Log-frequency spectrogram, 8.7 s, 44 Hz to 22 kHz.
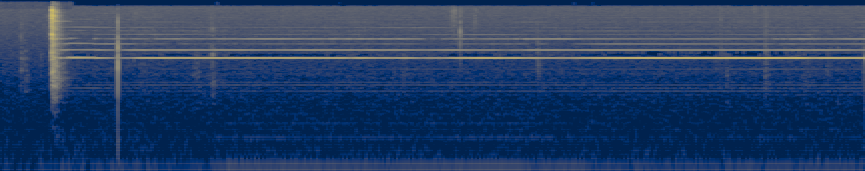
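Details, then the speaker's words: Olympia ESW 100-KSR typewriter terminal with power-supply fault: a steady high-pitched sounder tone continues unbroken after power-up; 5 V and 9 V present but 35 V rail reads 8.5 V, suspected leakage, likely nothing on 35 V. "okay so as you can see the 5 volts is present the 35 volts was showing as 8.5 volts i suspect that is leakage through the driver devices so i suspect there's nothing at all on the 35 volts"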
